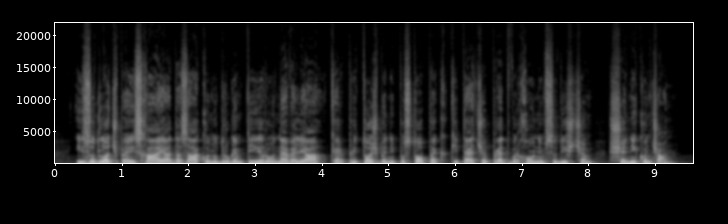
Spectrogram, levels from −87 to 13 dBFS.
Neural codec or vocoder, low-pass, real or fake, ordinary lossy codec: none; none; real; none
